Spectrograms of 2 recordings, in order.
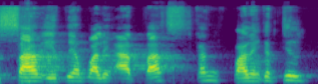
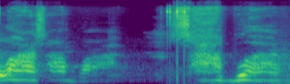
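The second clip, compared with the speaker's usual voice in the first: mild self-calming; 6 dB quieter, much slower than usual. Retold or imitated. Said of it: "Saya gini".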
